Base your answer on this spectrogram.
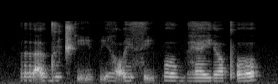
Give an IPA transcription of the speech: ra̰ldɯt͡ʃʼḭ pḭɦɔ̰i̯sḭ pou̯bʱɛi̯ ɾʲɔpʼo

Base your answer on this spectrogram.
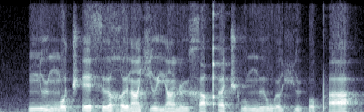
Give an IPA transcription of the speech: ɲʉ˧˥˧ŋo˧˥˧t͡ʃʼe˧˥˧ sɨ˧˥˧ ʁɨ˧˥˧ɾã˨˦çɨ˧˥˧ jã˨˦ɳʉ˨˦xɐ˩qʼɨ˨˦ t͡ʃʼu˩ŋɨ˧˥˧wɵ˩ çʉ˩ʔo˩pʼa˨˦

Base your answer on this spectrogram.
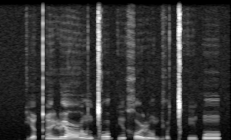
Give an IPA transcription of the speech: ki˧˩˧qʼĩ˥˨ɭɛ˥ ʕɔ̃˨˥ɡ͡ǀɔ˥˨ kĩ˩χɔ˨˥ɭɔ̃˩bʲɔ˩ ǀʰĩ˩pɔ̃˥

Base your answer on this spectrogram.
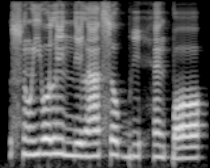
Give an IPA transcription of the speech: sũ˧jo˦lĩ˦˨ ni˨lã˨˦so˦˨ bi˨˦hɛ̃˦˨ k͡pɔ˨˦

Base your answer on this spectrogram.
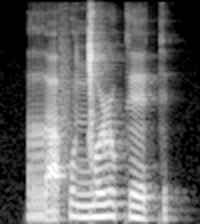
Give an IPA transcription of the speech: ra̰fo ŋ͡ǀoɭu kek

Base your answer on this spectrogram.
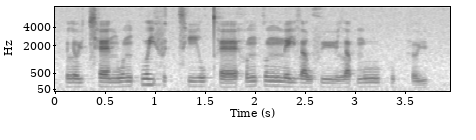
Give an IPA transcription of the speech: lɵ˧ɥt͡sʰɛː˧nwʊ˥ŋ kʷɐ˥j fɪ˨˥k̚t͡sʰiː˧w t̪ʰɛː˨˧hʊ˥ŋkʊ˥ŋ me˧jlɐ˨˧wfyː˨ lɐ˧p̚muː˧ kʷɪ˨k̚hɵ˨˧ɥ

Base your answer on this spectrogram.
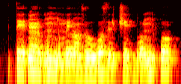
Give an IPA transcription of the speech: te˦ ɗɛ̃˦˨lɡʷĩ˦ɲə˨ me˧lɔ̃˨zoː˨ wo˦zɨ˨ t͡ʃeː˨ɡ͡boː˧ ŋi˦po˦

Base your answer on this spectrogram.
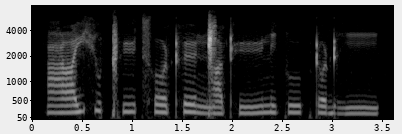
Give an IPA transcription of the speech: ʕɑːj çuǁʰyːt͡sʰo ʈʰøŋ͡ǁɑ ʈʰyːnikuːkʈo ɖʱi

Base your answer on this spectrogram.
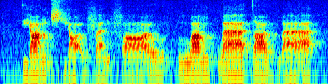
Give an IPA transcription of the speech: t̪jɑ˥ŋt͡ɕʰjɑ̰˨˩ʊ̯fa˧˥n fɑ˧˥ʊ̯ | lwɑ˥ŋpwä˥ t̪ɑ˥ʊ̯pwä˧˥

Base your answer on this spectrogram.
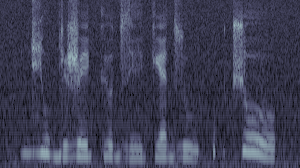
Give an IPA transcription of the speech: d͡ʑuɡiʐekʲo d͡ze̤kʲæd͡zuʔ | t͡ʃo

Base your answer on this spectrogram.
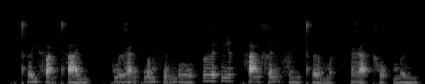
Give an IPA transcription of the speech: t̪ʰə̤˨˩j fa̰˧˨ŋt̪ʰa˧˩˨j | kṵ˧˨ə̯ɣa̰˧˨ŋkwə˨˦mhwɨ̰˧˨ ŋo̤˨˩ | ɣə˦˥t̚ɲəː˦˥k̚ha˧ŋ xə˨˦n fə̤˨˩n t̪ʰə˧˩˨m | ɣa˨˩t̚xo˨˩p̚mə̤˨˩j

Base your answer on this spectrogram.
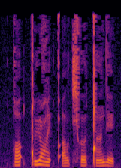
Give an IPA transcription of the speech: qɔʔ ǃʉʕẽʔqʼɐlˠt͡ɕʰɤ ǃɐ̃de

